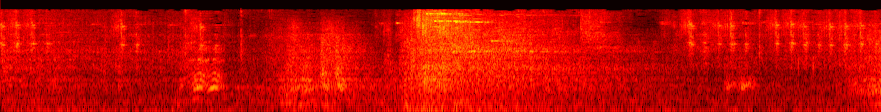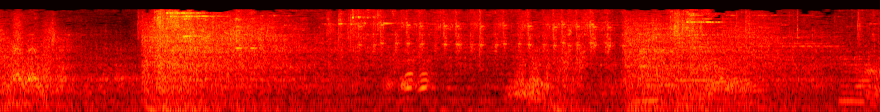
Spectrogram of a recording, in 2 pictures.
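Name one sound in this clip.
Loud blasts and crashes burst out one after another.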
